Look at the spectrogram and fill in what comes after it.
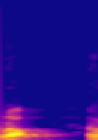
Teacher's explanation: जीभ में एक कंपन उत्पन्न होता है, एक वाइब्रेशन पैदा होता है, इसलिए इसको लुंठित या प्रकंपी व्यंजन कहा गया है।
